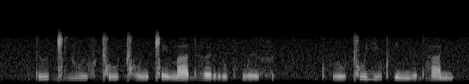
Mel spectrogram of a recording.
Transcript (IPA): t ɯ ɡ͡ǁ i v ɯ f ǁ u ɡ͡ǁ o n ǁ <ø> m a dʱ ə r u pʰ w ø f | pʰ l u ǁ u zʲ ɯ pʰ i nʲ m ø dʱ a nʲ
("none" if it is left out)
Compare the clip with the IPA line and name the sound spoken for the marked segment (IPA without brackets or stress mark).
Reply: e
